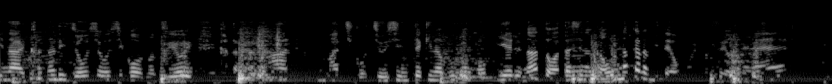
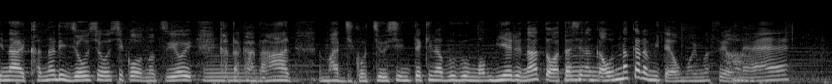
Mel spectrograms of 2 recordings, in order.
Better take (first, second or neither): second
